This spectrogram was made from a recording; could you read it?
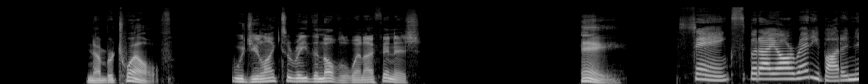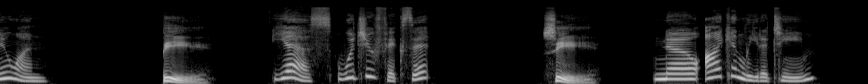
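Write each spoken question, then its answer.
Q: Would you like to read the novel when I finish?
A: A: Thanks, but I already bought a new one.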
